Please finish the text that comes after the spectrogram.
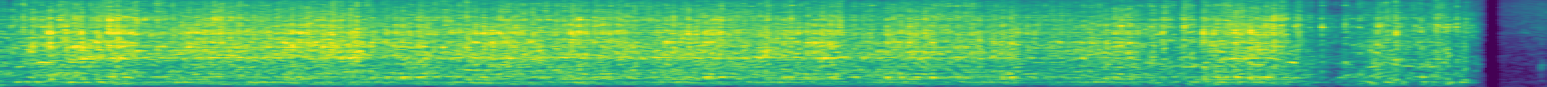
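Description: A sewing machine runs continuously in a steady whirring buzz while stitching a double seam on cloth, close and loud, then stops abruptly near the end.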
